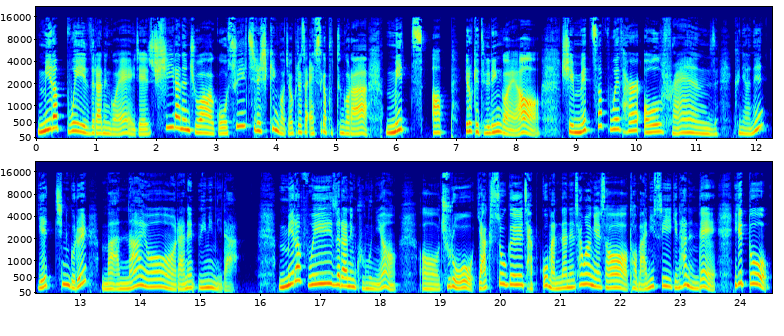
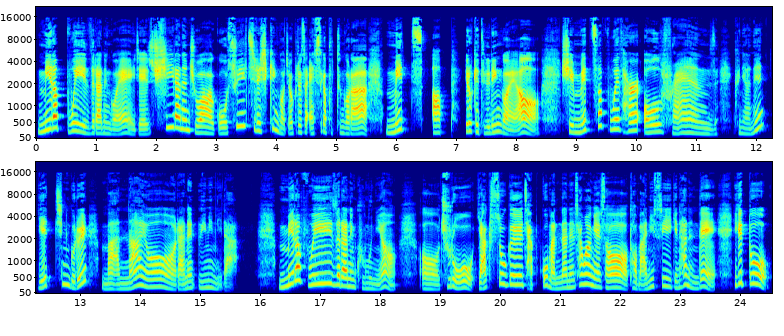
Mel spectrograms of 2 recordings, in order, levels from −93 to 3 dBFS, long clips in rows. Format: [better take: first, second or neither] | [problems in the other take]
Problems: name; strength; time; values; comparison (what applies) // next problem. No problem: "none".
first | thin; very; fading below 750 Hz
